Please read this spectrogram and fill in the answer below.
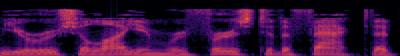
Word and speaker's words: Yerushalayim: suggestion that the name Yerushalayim refers to the fact that the city initially sat on two hills. However, the pronunciation of the last syllable as a yim appears to be a late development, which had not yet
